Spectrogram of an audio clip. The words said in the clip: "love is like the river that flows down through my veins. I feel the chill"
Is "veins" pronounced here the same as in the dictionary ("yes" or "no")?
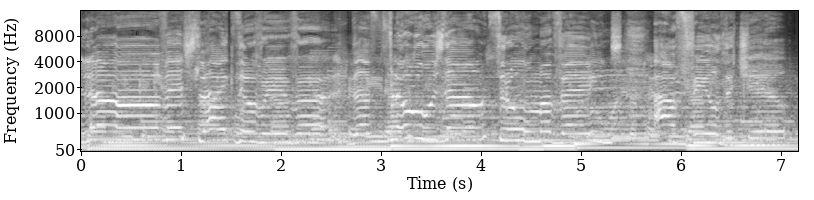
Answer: yes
